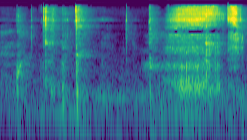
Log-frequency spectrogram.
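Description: A few light clicks of a fork against a pasta bowl, then spaghetti noodles slurped into the mouth near the end.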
